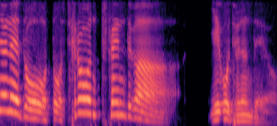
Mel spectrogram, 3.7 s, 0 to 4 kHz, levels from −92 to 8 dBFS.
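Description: From 0.46 to 1.51 s, repeated packet loss (robotic sound) punches around a dozen holes, none longer than 43 ms. The patches fill about a quarter of that speech, sounding choppy.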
